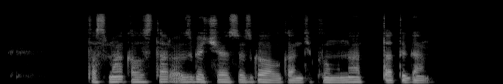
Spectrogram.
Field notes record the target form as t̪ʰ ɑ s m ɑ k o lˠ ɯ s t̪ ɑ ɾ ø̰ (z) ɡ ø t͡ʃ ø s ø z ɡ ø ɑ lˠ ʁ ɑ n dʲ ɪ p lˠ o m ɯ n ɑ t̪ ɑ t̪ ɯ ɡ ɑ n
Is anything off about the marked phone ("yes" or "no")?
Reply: no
